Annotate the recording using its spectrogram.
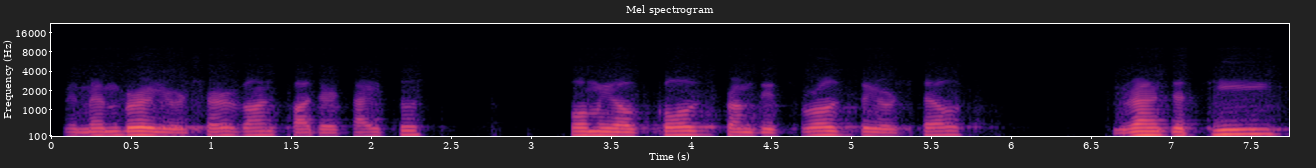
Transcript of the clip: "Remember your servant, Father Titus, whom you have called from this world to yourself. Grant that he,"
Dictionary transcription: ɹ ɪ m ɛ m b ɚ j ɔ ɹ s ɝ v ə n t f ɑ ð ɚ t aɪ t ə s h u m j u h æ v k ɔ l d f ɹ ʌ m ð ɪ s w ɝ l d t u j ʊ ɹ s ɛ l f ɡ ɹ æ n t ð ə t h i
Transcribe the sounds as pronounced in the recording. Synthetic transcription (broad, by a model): ɹ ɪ m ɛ m b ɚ j ɔ ɹ s ɝ v ə n t f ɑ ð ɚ t aɪ t ə s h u m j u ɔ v k ɔ l d f ɹ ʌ m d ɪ s w ɝ l d t u j ʊ ɹ s ɛ l f ɡ ɹ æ n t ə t h i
